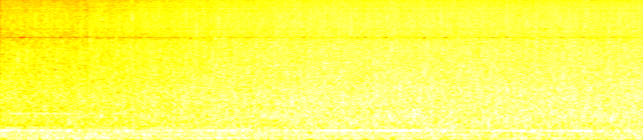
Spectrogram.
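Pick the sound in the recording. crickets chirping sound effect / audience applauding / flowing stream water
flowing stream water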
